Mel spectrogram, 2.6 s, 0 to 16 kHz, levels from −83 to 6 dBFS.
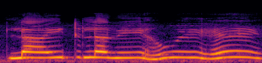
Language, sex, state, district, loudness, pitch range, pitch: Hindi, male, Bihar, Patna, -15 LUFS, 310-335 Hz, 325 Hz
